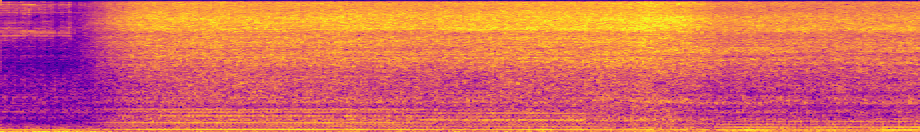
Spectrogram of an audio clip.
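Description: A small plane's engine drones steadily in flight.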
